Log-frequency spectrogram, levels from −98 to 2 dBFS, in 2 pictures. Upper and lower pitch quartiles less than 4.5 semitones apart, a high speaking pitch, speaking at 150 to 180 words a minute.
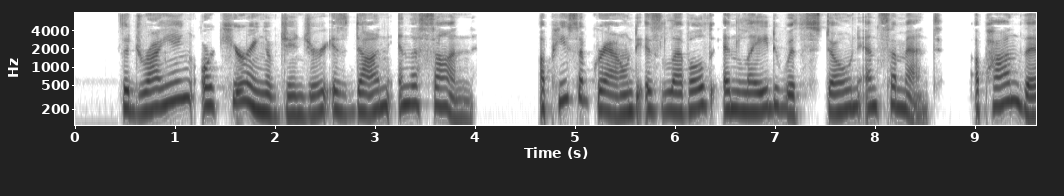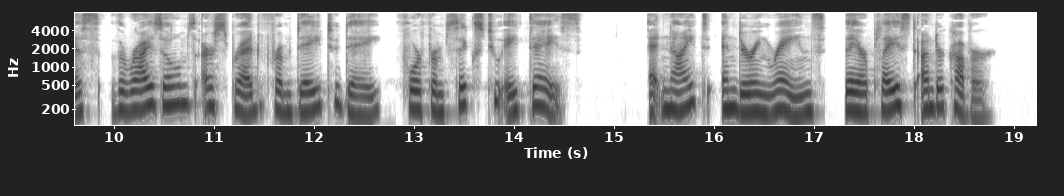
Yes: average, 3.9 semitones; high, 195 Hz; average, 155 wpm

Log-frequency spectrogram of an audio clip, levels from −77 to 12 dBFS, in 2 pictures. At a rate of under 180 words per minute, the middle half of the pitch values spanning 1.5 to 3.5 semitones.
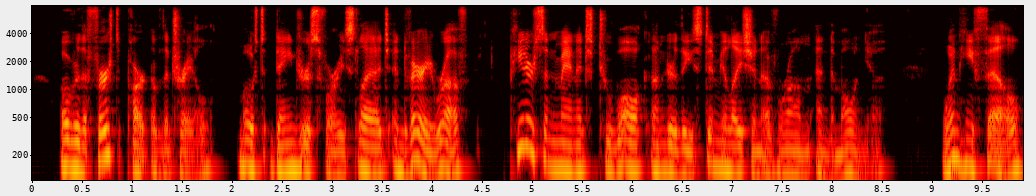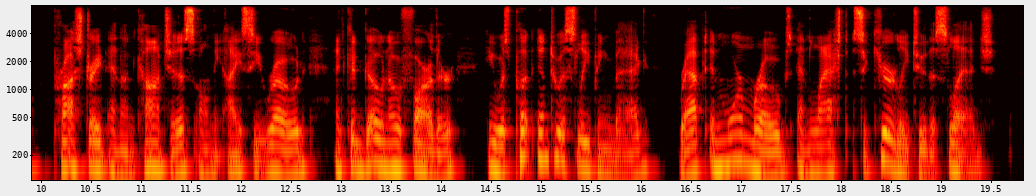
No: average, 185 wpm; narrow, 2.6 semitones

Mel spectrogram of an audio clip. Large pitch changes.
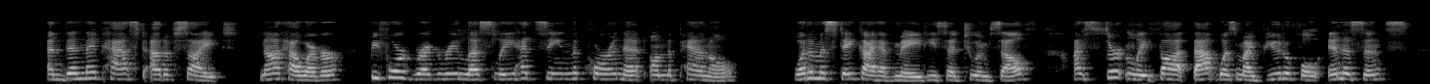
No: average, 3.3 semitones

